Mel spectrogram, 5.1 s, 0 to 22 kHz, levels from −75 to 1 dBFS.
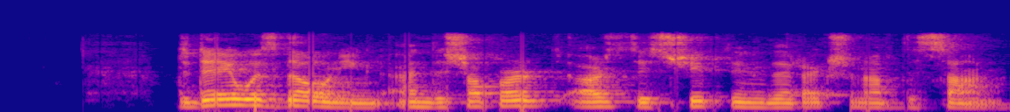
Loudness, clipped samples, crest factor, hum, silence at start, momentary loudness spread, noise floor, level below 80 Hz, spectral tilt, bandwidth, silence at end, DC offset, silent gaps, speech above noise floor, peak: -17 LUFS; under 0.1%; 16 dB; none; 0.9 s; 8 LU; -53 dBFS; -52 dBFS; -4 dB/octave; 7.8 kHz; 0 s; under 0.1%; none; 35 dB; -2 dBFS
